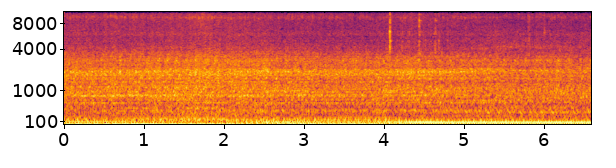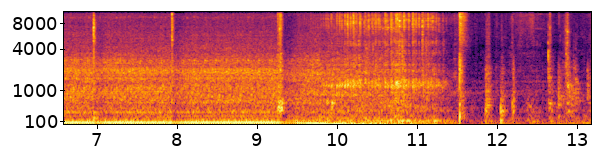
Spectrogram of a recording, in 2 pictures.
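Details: M35A2 deuce-and-a-half military truck after a no-start fix: deep, steady diesel idle with an even low beat and no misses or knocks; running healthy.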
